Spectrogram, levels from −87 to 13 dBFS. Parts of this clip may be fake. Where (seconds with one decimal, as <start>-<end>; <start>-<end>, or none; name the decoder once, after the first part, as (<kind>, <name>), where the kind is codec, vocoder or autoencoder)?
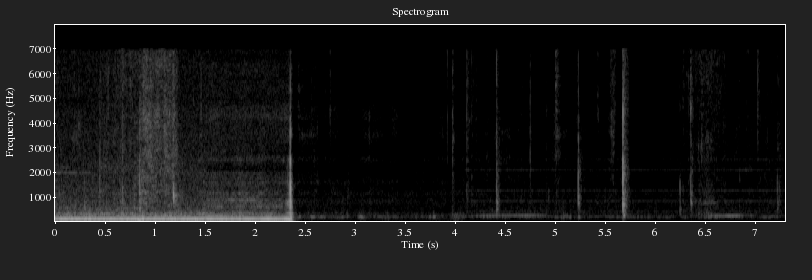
1.5-4.1 (codec, SNAC)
